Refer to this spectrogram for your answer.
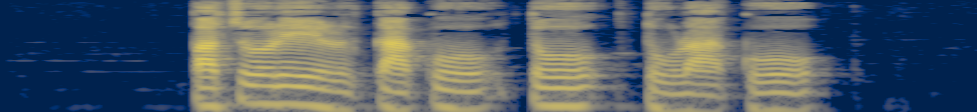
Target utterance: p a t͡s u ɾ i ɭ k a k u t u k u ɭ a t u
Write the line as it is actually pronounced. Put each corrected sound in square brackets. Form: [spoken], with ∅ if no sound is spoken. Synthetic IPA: p a t͡s u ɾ i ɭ k a k u t u [t] u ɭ a [k] u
